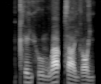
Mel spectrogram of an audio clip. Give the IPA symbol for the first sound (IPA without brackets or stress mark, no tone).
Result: kʰ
